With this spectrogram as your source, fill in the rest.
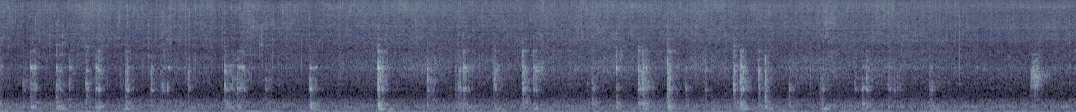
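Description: Chili and garlic stir-fried in a pan for a Thai mackerel dish, with a steady sizzle and repeated scraping stirs of the utensil throughout.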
